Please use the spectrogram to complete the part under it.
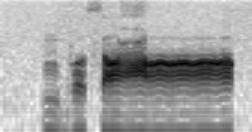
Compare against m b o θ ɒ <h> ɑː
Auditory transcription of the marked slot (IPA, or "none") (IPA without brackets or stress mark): ʕ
